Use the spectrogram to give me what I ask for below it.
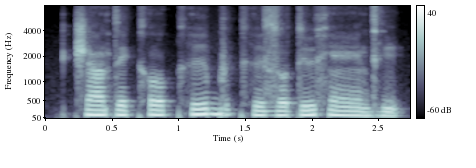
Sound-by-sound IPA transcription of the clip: t͡ʃ ã t e kʰ o kʰ ɨ b ɨ kʰ ɨ z o t ʉ x ẽː dʱ i

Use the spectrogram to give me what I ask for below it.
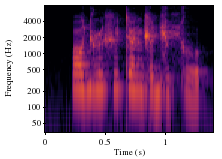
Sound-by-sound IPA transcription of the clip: ɔ ɟ o ɳ y ʃ y t œ n d͡ʒ ɔ d͡ʑ o̤ ç o̤

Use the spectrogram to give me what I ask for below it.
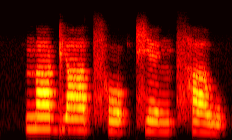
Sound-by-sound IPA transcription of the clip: n̪ a˧ ɡ j a˧ t͡sʰ o˨ ʔ t͡ɕ e˨˩ ŋ t͡sʰ a˨˩ w

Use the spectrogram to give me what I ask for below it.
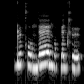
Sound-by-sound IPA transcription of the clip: ɖ ø kʰ oː ŋ ɡ ɛː ŋ ɡ ɔ k ɛ d kʰ ø

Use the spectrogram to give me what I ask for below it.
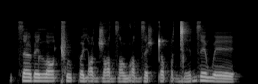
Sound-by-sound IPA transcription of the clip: t͡s ɛ ɽ e l ɔ ǁ u p ə j ɑ d͡ʒ ɑ d͡z ɑ w ɑ d͡z ɛ ʃ ʈ ʌ p ʌ ɡ͡ǀ e d͡z e w e

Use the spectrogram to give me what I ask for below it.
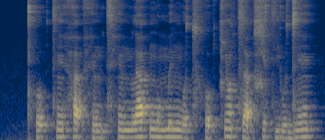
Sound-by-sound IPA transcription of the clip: kʰ o˨ ʔ t͡s ẽ˧ h a˦ ʔ h ẽ˨˩ m t͡sʰ ẽ˧ m l a˦ ʔ ŋ o˦ m e˦ ŋ o˨˩ t͡sʰ o˨ ʔ t͡ɕ ɔ̃˦ t͡s a˨ ʔ ɕ ə˧ t͡s j u˨˩ d͡z ẽ˦

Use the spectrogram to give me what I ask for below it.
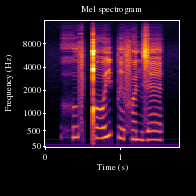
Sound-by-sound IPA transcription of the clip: h u˨˥ f ǃ ɔ˨˥ j p ɪ˨˩ f ɐ̃˨˩ nʲ z ɛ˨˩

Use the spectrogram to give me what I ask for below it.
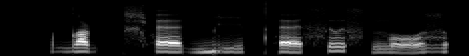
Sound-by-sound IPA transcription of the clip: dˤ i˨˩ ʈ t͡ɕʰ ɛ˨˩ ɡ͡b i˨˩˦ t̪ʰ ɛ˨˩˦ s ɯ˧˥˧ s n̪ o˨˩˦ z

